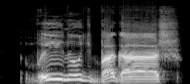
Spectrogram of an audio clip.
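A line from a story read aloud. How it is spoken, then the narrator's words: Human voice shouting. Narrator (Russian): человеческий голос прокричал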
